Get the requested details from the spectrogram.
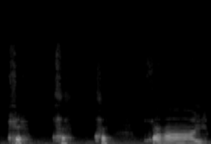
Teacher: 그리고 자 장음의 사성 이죠 커 커 커이 커이 커 커 자음에 커 같은 경우에는요 이제 성대를 조금 긁어 주는 소리가나요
